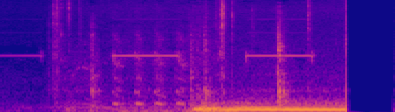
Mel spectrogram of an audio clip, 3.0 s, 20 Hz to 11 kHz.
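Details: 2000 Honda Accord after starter replacement, run on old battery with booster pack: door chimes and clicks, quick crank catches cleanly into steady, even idle before being shut off; normal start.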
